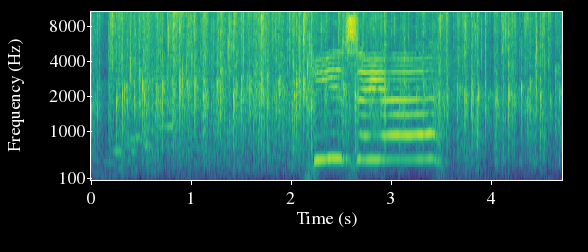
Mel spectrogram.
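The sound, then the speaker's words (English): An audience breaks into steady, dense applause that carries on for several seconds, with a loud, high-pitched whoop rising over the clapping midway through. “A round of applause for this gentleman.”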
